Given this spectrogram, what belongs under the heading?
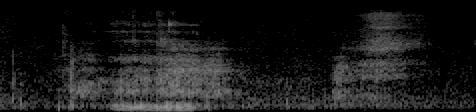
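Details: A person snoring loudly: one low, fluttering snore on the in-breath followed by a breathy out-breath; snoring.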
